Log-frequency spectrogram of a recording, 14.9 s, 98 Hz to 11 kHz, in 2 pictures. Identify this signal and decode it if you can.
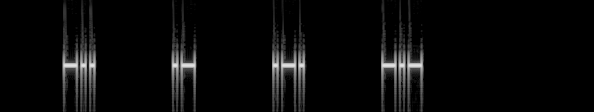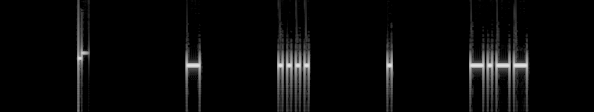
Morse code, heard as a keyed tone, about 22 wpm, spaced as for 8 wpm, 700 Hz. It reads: DARK THEY
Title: 6x Character Spacing - Top 500 Words - 22wpm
